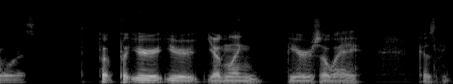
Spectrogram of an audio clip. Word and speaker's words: youngling: put put your your youngling beers away CU not even they'll survive uh but Yingling no it's in this in this joke it's pronounced youngling anyways so we're going to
